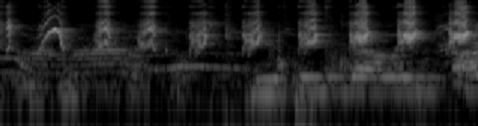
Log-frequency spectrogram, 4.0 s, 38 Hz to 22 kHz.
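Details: Long-tailed shrike singing actively: a rapid series of harsh, scratchy chattering bursts repeated about every 0.4 seconds, opening with a short rising-then-falling whistled sweep, over faint steady low tones in the background.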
